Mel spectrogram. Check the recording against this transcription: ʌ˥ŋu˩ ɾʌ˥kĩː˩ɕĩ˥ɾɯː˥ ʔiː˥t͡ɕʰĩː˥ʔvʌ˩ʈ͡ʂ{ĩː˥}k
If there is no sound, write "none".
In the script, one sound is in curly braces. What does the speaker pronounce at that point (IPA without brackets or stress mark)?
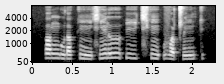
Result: ĩː˥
